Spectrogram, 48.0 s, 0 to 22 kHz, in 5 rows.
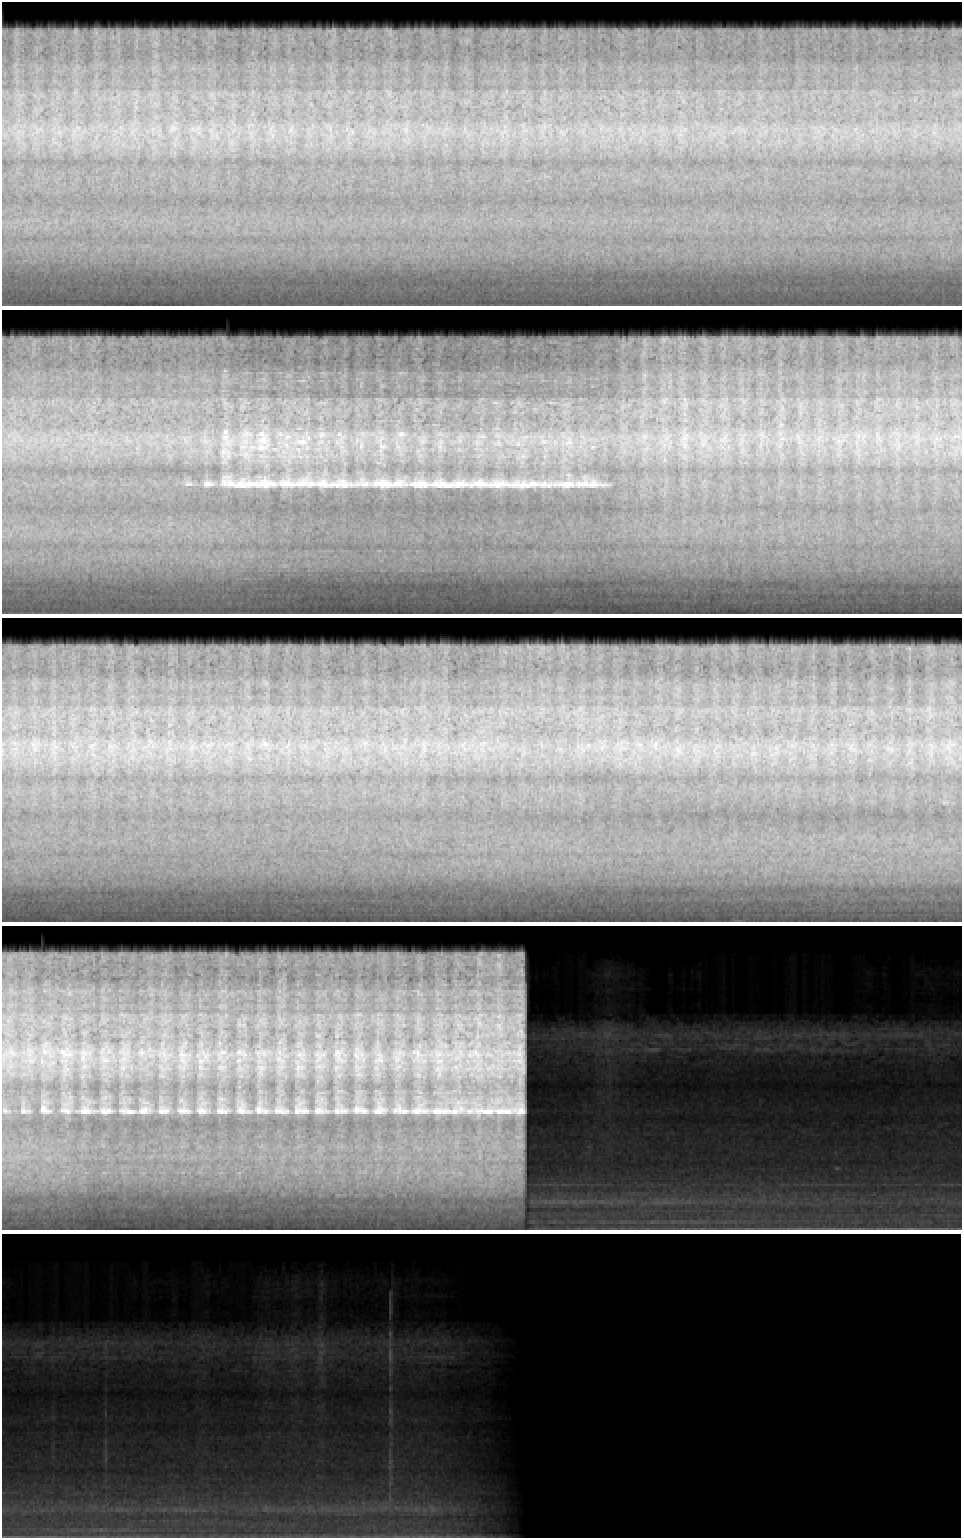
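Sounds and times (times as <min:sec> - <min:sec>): combine harvester rushing: 0:00.0 - 0:34.0
thin high whine: 0:00.0 - 0:34.0
engine hum: 0:00.0 - 0:35.3.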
